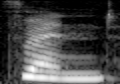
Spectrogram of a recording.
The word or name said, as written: friend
